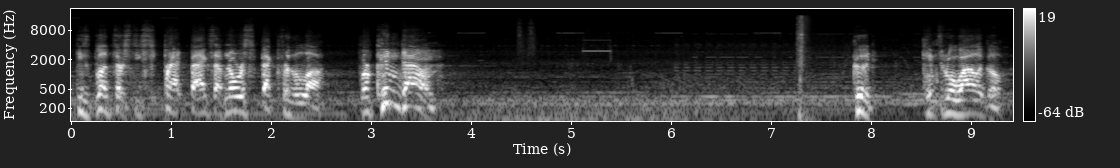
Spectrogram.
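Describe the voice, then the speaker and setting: An actor playing a desperate, excitable male security officer in a video game, talking in urgent, blustering exclamations. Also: on the high side, lo-fi sound, slight background noise, natural voice. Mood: desperate, relieved.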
